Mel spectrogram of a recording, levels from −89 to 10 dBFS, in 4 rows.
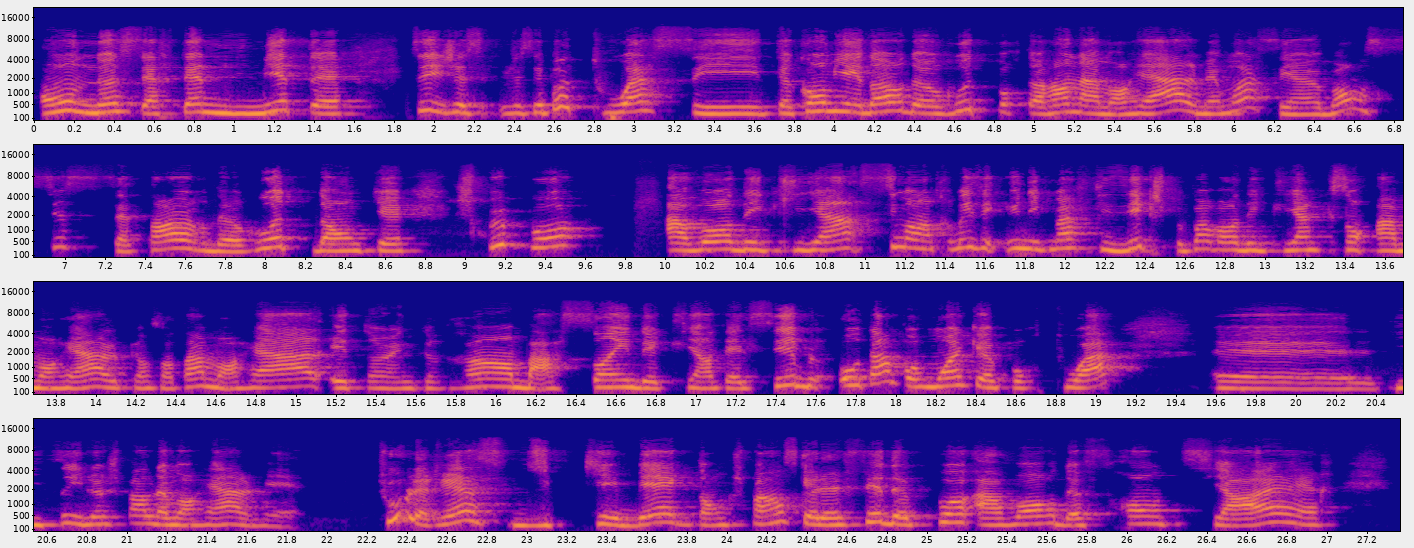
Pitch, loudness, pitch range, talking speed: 225 Hz, -21 LUFS, 205-260 Hz, 220 wpm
